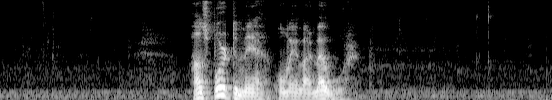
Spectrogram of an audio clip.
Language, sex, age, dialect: Faroese, male, 61+, Norðurstreymoy/Eysturoy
